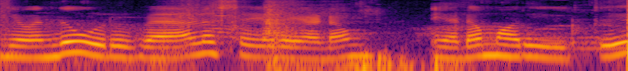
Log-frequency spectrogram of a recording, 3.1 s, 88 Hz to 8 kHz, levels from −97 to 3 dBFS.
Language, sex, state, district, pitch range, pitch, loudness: Tamil, female, Tamil Nadu, Namakkal, 200-230 Hz, 215 Hz, -23 LUFS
